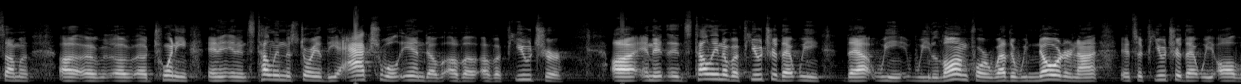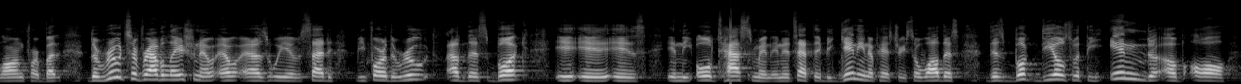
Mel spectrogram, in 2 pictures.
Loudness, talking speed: -20 LUFS, 220 wpm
